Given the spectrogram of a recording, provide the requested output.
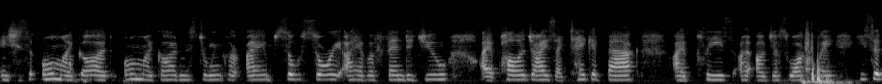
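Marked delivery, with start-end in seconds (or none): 0.4-8.4 acted anxious, stumbling, nervous, tearful delivery. Retelling a nervous apology after asking someone to be a mentor: imitating a nervous apology. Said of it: "she was nervous as anything".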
